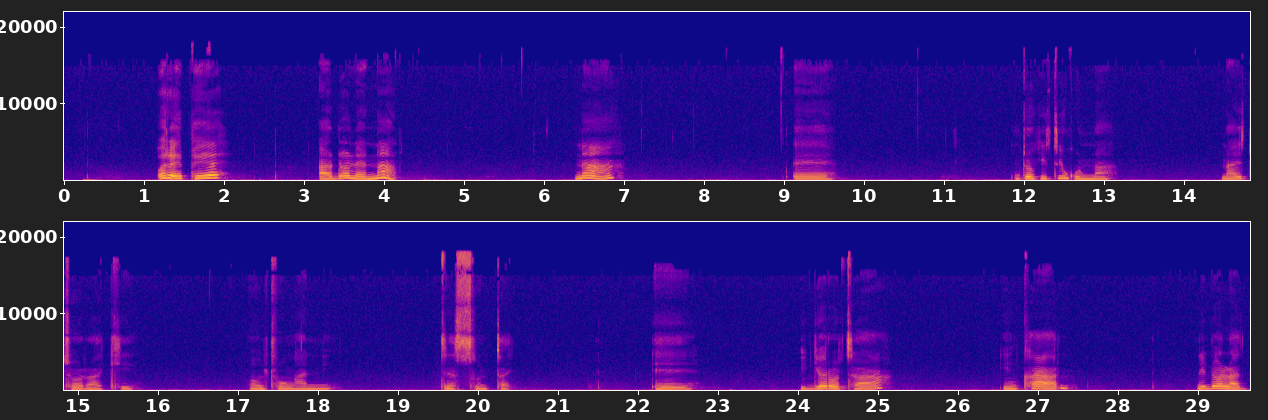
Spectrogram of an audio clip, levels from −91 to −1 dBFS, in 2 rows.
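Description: No technical faults can be heard in this speech recording.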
